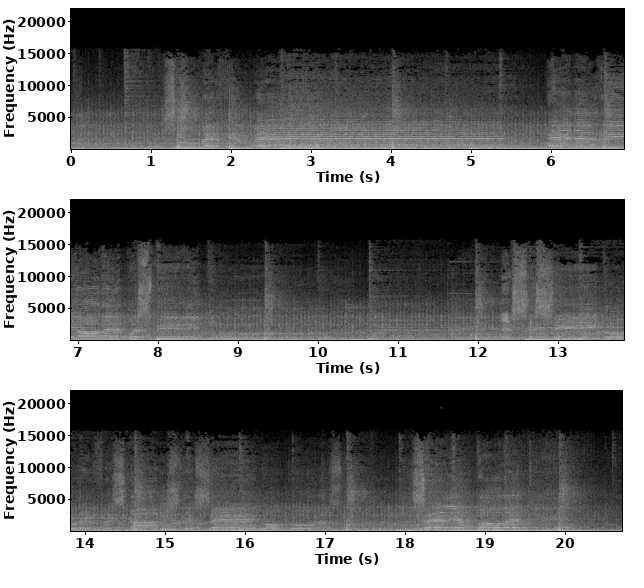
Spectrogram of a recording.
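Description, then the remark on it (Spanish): Loud, dense street din of blaring car horns, buzzing motorcycle engines and tuk-tuk noise, with mournful wailing of mourners at a funeral mixed in throughout. “cada vez más fuerte y el lamento del duelo se confunde con las bocinas de los carros, el ruido de los tuk-tuk y las motocicletas.”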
